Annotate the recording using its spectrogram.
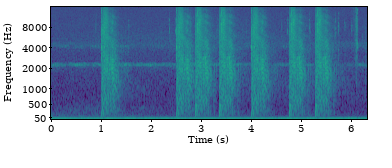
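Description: A pistol fires several loud shots in quick succession.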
